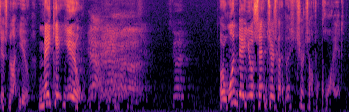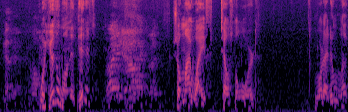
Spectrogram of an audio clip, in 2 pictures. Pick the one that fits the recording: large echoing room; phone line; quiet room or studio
large echoing room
